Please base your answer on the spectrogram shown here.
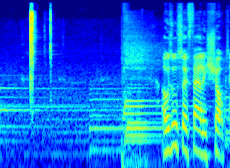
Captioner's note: camera shutter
